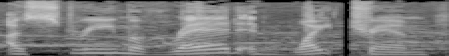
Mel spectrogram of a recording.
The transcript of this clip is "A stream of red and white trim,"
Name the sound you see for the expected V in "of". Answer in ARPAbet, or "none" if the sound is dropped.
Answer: V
